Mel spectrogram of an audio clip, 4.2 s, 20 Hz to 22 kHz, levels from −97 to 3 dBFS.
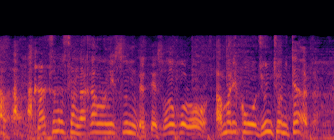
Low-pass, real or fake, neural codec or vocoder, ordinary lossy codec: none; fake; codec, 16 kHz, 8 kbps, FreqCodec, smaller model; none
